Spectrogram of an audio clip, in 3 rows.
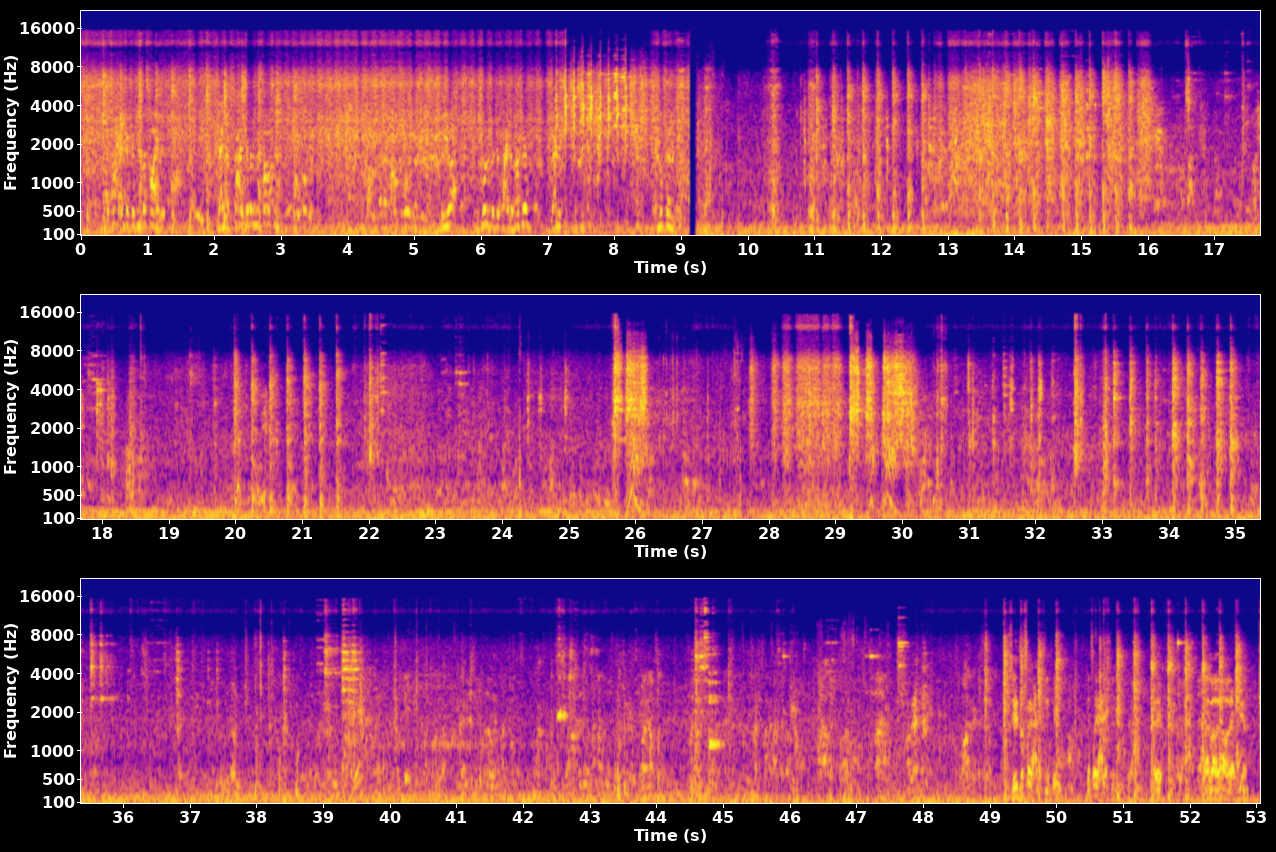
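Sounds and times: short squeak: 42.4 - 42.8.

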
